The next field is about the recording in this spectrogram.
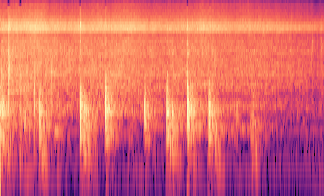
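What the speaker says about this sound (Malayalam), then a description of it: "കുറച്ച് മുളക് പൊടി ഇടുക അതുപോലെ ഒന്ന് ഇളക്കി കൊടുക്കുക" Chilli powder is stirred into a dish in a pan for a chutney, with a run of sharp spoon scrapes and taps over a faint steady hiss that fades toward the end; no speech.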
